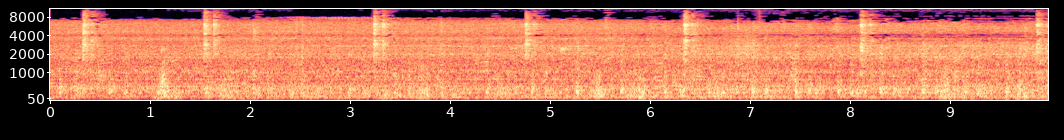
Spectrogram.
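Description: Passenger train running, heard from an open coach doorway: a steady rumble of wheels on the track, with a sharp click every second or two.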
